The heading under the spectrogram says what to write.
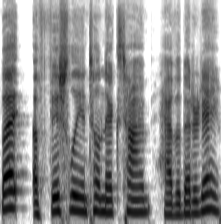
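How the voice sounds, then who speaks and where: The recording is very clean and the background silent. The woman's voice sits at a medium pitch. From St. Louis, Missouri, US Midwest. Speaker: podcast host, psychiatrist. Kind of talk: casual interview chat.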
